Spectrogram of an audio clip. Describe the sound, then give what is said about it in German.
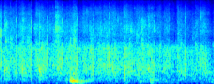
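Steady applause from a group fills the whole stretch, a dense, even patter of many hands clapping at a fairly strong level without letting up. “Und ich denke, auch da noch mal ein Applaus, dass du sowas magst, ja.”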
